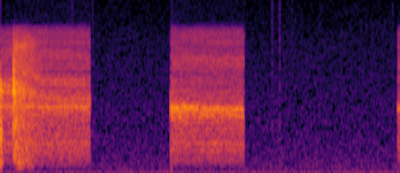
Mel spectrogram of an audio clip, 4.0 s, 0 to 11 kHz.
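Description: Piper M600 cockpit noise picked up through an aviation intercom headset microphone: a faint steady hiss with a hum in it. It cuts off abruptly under a second in as the voice-activated squelch closes, opens again briefly around the middle, then drops to dead silence.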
